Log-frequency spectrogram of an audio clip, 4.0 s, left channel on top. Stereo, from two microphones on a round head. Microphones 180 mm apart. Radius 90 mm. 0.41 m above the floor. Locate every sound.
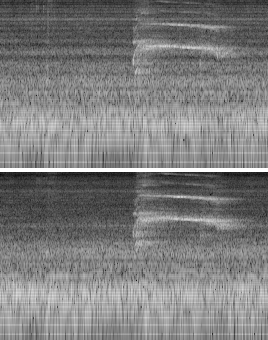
0.0 s an engine running: 65° left (ahead or behind), 1.2 m
2.0 s a scream: 60° left (ahead or behind), 5.5 m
